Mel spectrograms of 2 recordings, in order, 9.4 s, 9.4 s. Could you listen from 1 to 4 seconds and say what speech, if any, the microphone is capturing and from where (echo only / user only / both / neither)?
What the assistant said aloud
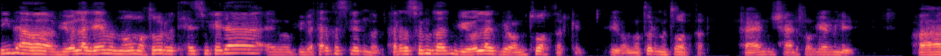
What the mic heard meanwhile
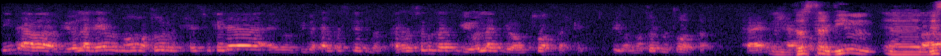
echo only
